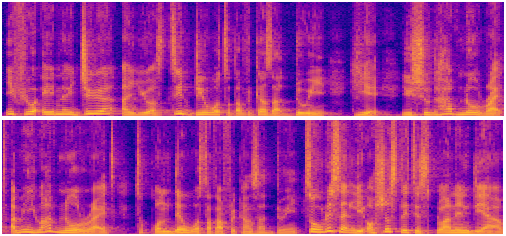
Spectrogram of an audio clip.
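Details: Adult narrator; typical speech.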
